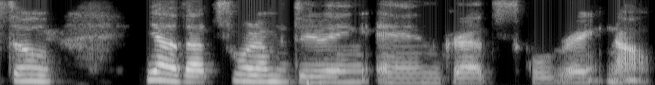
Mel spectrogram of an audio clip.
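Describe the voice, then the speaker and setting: A woman's voice: mid-range voice, normal speed, creaky, a bit bright, no room sound. A young woman from South Korea, a native Korean speaker, telling her personal story as an interview guest in a conversational way. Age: young adult.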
